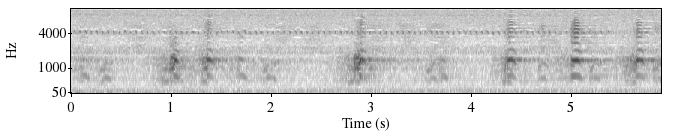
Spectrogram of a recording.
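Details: Evening honking of geese at Assabet River National Wildlife Refuge, 6 October 2014, in autumn: irregular single and paired honks with a continuous high-pitched katydid-like buzz throughout.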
